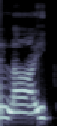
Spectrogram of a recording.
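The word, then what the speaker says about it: like: इ लग गया तो एल आई के इसको पढ़ेंगे लिख क्या पढ़ेंगे लिख ठीक है अगर इ लग गया तो भले ही इसका उच्चारण ना होता हो लेकिन इसको पढ़ेंगे लाइक लाइक देखिए इसका प्रभाव इस आई पर पड़ा पड़ा और इस आई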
